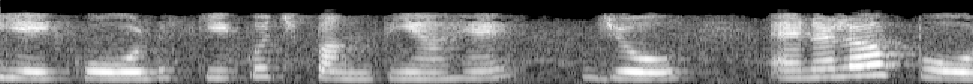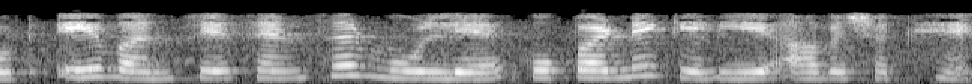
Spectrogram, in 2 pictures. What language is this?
Hindi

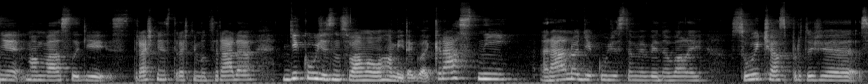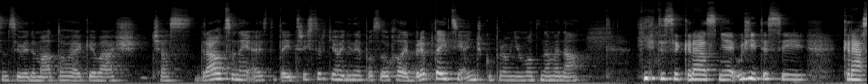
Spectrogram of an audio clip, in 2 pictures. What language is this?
Czech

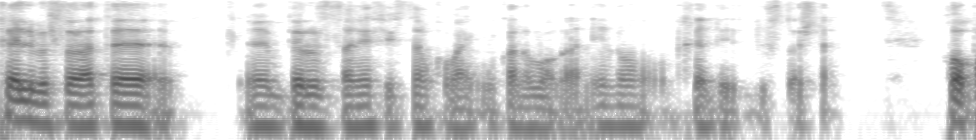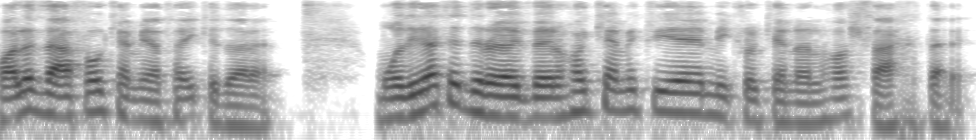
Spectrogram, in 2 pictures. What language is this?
Persian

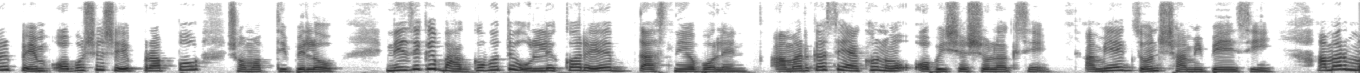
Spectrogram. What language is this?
Hindi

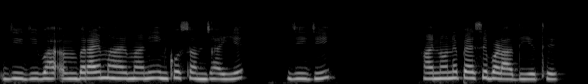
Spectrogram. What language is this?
Urdu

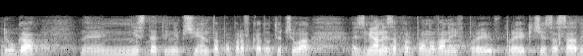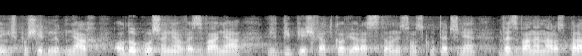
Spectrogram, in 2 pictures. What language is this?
Polish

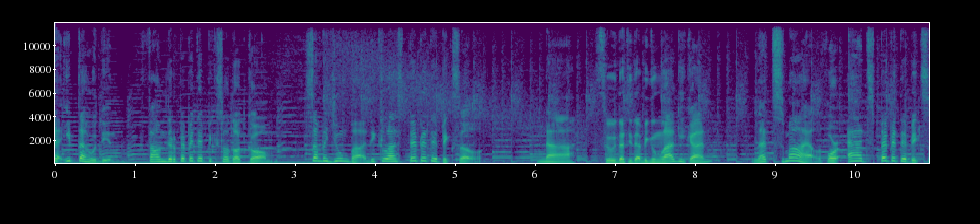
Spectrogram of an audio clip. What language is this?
Indonesian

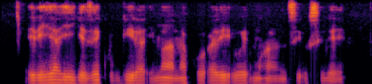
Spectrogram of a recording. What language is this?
Kinyarwanda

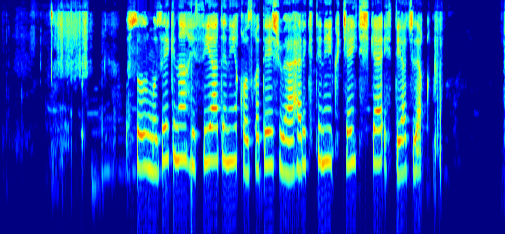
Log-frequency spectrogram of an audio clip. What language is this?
Uyghur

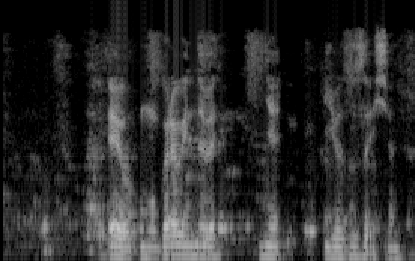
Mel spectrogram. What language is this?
Kinyarwanda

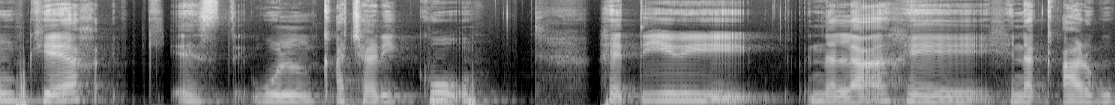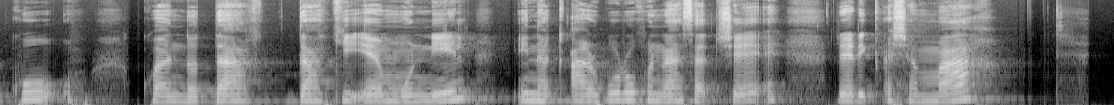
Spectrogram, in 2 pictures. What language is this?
Poqomam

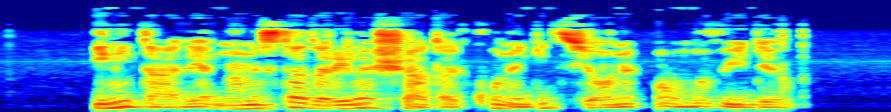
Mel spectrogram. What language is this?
Italian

